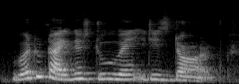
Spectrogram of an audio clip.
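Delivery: normal talking voice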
